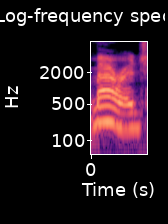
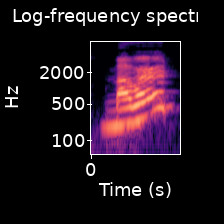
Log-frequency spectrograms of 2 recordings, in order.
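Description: First: It is said in the speaker's normal voice. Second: It is said in an imitated priest's voice. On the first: "it's not marriage" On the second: "in that voice"

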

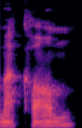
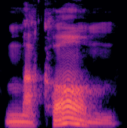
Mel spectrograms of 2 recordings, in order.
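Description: First: The word is said in a plain, matter-of-fact tone. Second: The word is said in an awed, wondering tone. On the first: It is just an ordinary place. "Is it just a place?" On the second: It is a wondrous, special place. "Is it a wondrous place?"

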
